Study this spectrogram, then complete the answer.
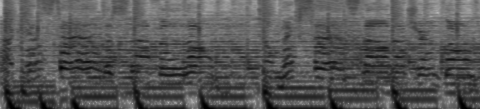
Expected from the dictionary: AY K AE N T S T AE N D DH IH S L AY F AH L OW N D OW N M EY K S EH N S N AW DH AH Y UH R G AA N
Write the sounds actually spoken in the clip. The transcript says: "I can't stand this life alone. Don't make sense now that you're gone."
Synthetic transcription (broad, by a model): AY K AE N T S T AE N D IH S L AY P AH L OW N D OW L M EY K S EH N S N AW DH AH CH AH R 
